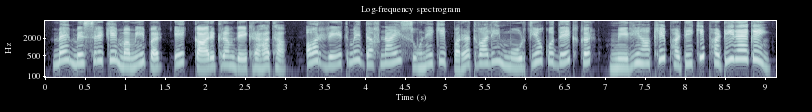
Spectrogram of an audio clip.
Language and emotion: Hindi, happy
